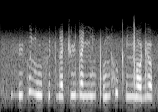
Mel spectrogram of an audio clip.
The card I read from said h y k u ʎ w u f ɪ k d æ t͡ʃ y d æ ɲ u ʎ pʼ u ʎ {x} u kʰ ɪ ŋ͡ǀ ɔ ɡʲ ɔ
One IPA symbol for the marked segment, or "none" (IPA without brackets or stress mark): x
